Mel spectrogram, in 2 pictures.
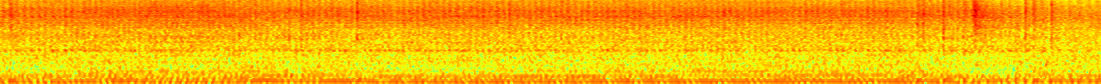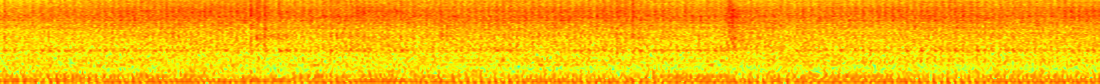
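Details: Honda ATV found at a yard sale, revived with no parts after checking spark and compression and adding fuel; owner thinks idle may be set a little low: single-cylinder at steady, even idle, low regular beat, no knocks or stumbles; healthy.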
